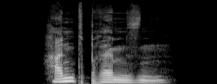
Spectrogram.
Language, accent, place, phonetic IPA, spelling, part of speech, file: German, Germany, Berlin, [ˈhantˌbʁɛmzn̩], Handbremsen, noun, De-Handbremsen.ogg
- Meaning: plural of Handbremse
